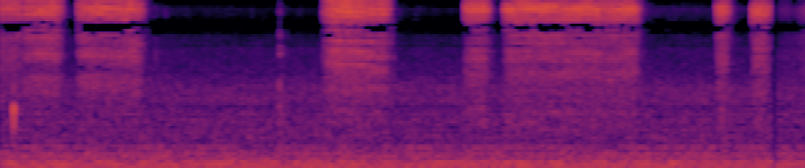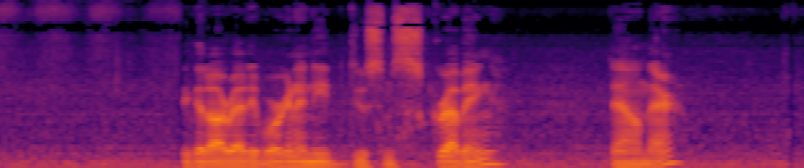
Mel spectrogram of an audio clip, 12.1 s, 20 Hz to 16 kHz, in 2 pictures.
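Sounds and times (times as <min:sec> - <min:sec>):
aerosol spray hissing: 0:00.0 - 0:01.1, 0:02.4 - 0:04.8, 0:05.4 - 0:05.8.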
